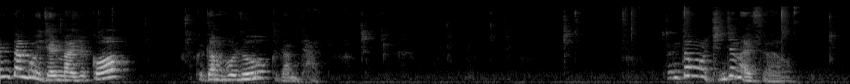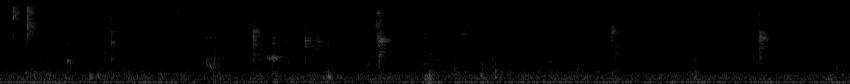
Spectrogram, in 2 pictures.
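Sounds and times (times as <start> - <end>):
low steady hum: 0.0 - 17.0
soft chewing clicks and smacks: 1.2 - 2.1, 2.7 - 7.0, 7.6 - 17.0.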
